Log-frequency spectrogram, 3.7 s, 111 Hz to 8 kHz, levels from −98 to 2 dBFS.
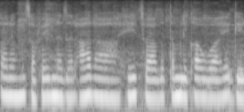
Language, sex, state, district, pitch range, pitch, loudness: Hindi, female, Uttar Pradesh, Etah, 195-205 Hz, 200 Hz, -14 LUFS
